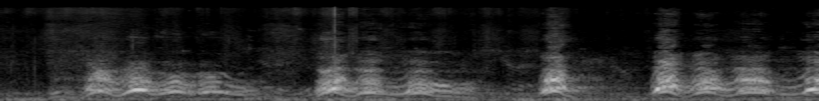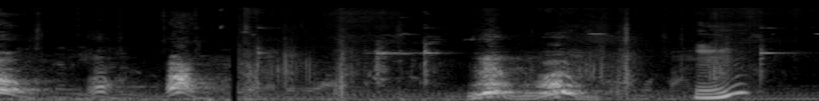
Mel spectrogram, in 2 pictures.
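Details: Sled dogs in Alaska crowd a visitor with friendly greetings; quick rhythmic yips and bark-like bursts come roughly twice a second, then thin out, with a final upward-sweeping whine.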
